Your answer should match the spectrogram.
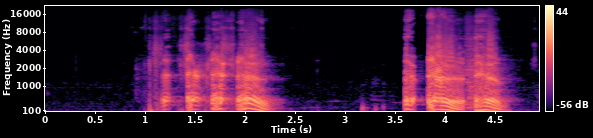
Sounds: Throat clearing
